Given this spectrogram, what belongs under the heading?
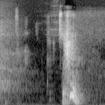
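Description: A single sharp, loud sneeze bursts out close up after a moment of near silence, preceded by faint murmuring.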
